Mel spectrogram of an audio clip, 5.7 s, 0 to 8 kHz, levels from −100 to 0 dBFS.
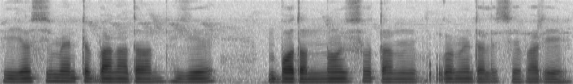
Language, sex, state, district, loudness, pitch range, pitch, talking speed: Chakma, male, Tripura, West Tripura, -22 LUFS, 105-110 Hz, 110 Hz, 115 wpm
